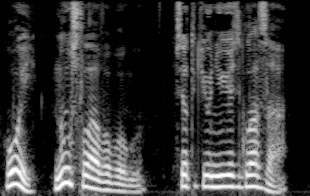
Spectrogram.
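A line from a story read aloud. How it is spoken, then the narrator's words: Joyful exclamation. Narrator (Russian): она радостно воскликнула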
